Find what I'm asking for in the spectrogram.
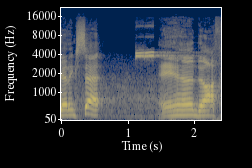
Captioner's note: whistle sound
